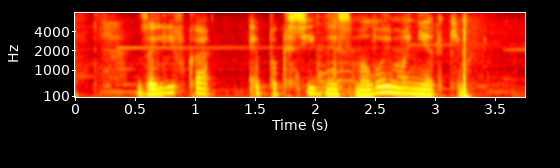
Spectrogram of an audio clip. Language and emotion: Russian, neutral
